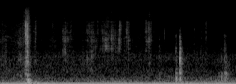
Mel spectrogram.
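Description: A few sharp clicks and taps inside a car over a steady low hum. The loudest click comes about a quarter second in and another near the end.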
